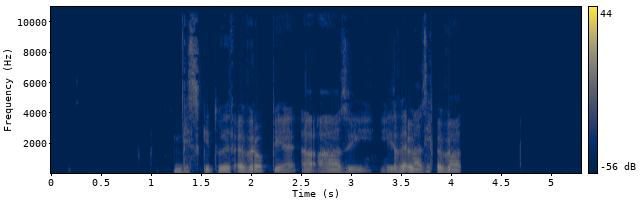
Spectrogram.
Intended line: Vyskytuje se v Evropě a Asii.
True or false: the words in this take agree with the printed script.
false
